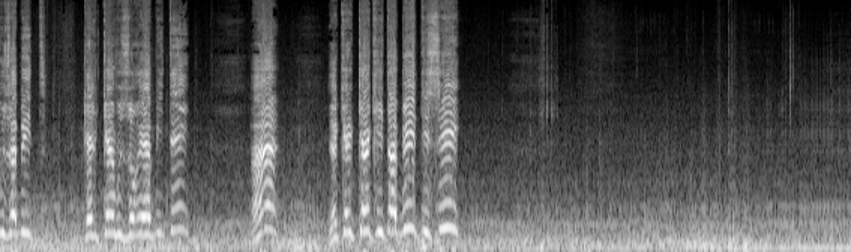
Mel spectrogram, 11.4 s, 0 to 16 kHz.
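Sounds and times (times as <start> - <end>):
speech: 0.0 - 0.6, 1.2 - 2.6, 3.4 - 3.8, 4.4 - 6.2
car engine low rumble during a night drive: 0.0 - 11.3
car windscreen wiper clicking and scraping during a night drive: 7.0 - 11.3.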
